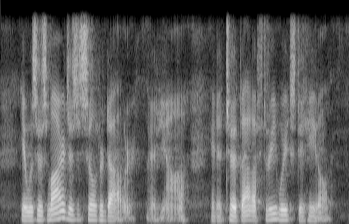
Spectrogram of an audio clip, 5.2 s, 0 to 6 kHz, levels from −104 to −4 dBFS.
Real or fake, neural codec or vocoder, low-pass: fake; autoencoder, 22.05 kHz, a latent of 192 numbers a frame, VITS, trained on one speaker; 5.4 kHz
